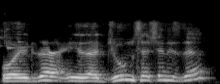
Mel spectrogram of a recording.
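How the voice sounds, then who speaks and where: A man's voice: fairly high pitch, normal speed, mellow, lo-fi sound, slight background noise. A man from Bangalore with an Indian accent, talking casually as a participant in an online group call. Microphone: video call.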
